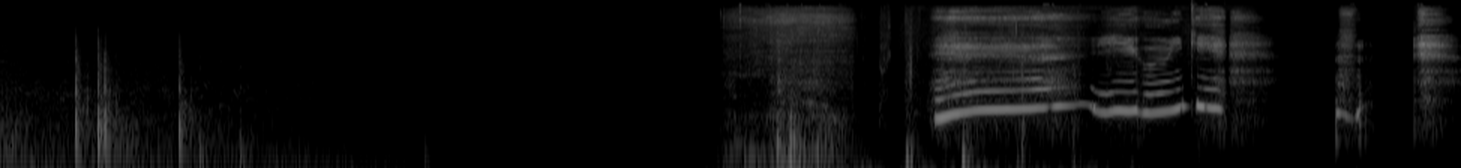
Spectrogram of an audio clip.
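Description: fireworks exploding

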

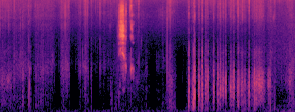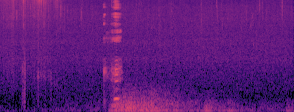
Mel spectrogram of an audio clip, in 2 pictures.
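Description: rain falling

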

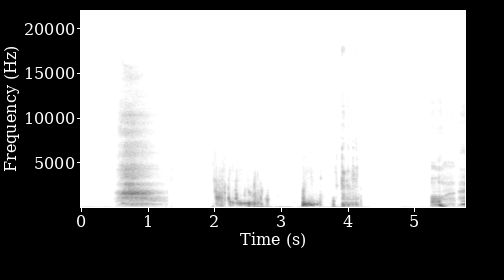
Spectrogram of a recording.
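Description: stomach rumbling

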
